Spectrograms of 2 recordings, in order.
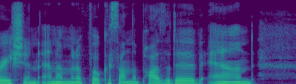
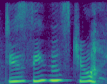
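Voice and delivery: excited; 7 dB louder than usual. Real, not acted. Bursting with joy.

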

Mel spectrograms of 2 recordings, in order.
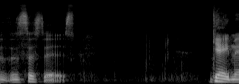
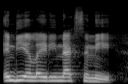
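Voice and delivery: usual speaking voice

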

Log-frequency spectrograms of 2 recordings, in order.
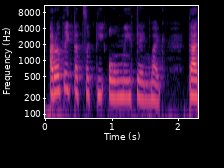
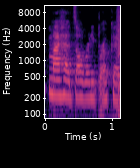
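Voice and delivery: usual speaking voice

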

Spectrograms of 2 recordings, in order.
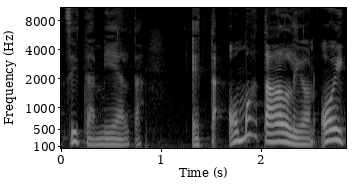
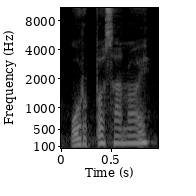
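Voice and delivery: ordinary delivery, nothing marked

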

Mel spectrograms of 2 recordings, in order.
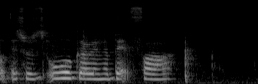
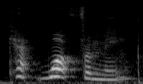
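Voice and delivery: louder, eager question; 9 dB louder than usual. A narrator's reading. Boy presses to learn what was kept secret, eagerly. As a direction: jump in keen to know. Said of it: "said Harry eagerly".

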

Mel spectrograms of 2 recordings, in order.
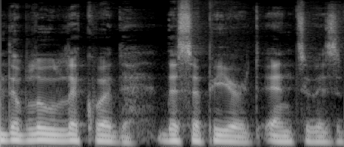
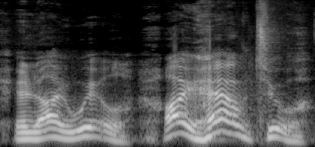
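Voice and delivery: higher, louder melodramatic resolve; impassioned insistence; 6 semitones higher, 6 dB louder than usual. A narrator's reading. Doctor insisting to Alexa, impassioned. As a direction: insist with hammed-up heroism.

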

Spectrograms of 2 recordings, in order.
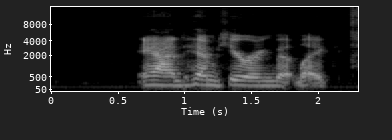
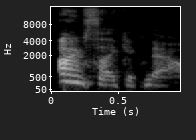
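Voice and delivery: loud, put-on mocking voice; mocking imitation; 7 dB louder than usual. Imitating a sidekick mocking his psychic partner, loudly teasing. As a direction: mimic him to make fun of him. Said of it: "he was mocking Sean".

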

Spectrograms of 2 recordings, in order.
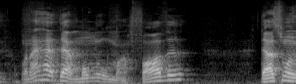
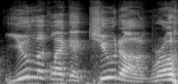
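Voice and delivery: teasing; 8 semitones higher, 9 dB louder, much slower than usual. Real, not acted. Teasing slow loud jab.

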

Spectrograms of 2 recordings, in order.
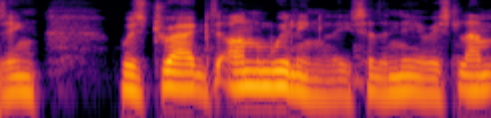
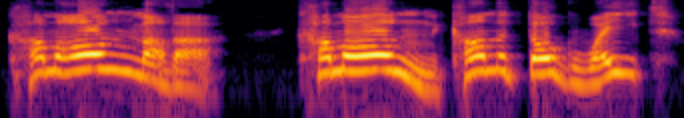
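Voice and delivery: big, high, loud bellow across the quay; young man bellowing from a cab; 12 dB louder, slower than usual. A narrator's reading. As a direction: yell it over the crowd at mother.

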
